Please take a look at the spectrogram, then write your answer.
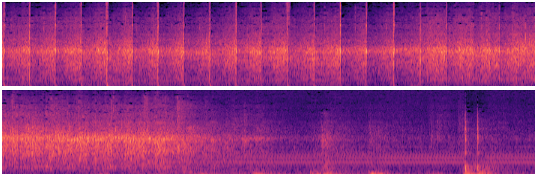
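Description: Audience applause for politician Georgi Kadiev at a political party's founding assembly begins as loud, rhythmic clapping in unison, swells into a dense, steady wash of clapping, then fades after about seven seconds into a few scattered claps and a faint steady tone.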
